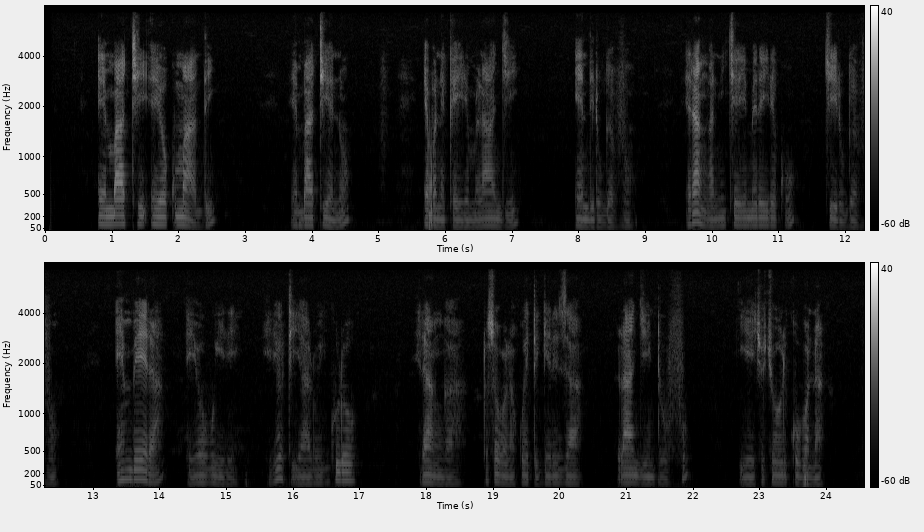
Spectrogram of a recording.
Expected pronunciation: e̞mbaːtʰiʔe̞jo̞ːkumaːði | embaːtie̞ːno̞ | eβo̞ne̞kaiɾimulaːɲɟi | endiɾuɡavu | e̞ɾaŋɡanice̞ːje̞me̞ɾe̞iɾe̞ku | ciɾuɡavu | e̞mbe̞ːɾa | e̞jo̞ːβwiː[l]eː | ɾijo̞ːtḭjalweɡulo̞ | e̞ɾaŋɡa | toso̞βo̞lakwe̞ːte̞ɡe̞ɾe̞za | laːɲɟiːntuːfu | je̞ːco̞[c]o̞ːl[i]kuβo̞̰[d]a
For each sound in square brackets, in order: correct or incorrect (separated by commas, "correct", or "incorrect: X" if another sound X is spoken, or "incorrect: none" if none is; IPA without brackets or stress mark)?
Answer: incorrect: ɾ, correct, correct, incorrect: n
